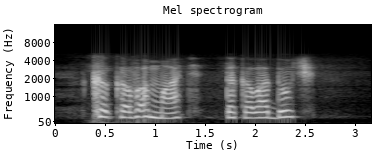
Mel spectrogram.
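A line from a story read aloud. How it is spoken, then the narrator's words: Cheerful giggling reply. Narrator (Russian): Алексей весело захихикал по своей манере, ответил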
